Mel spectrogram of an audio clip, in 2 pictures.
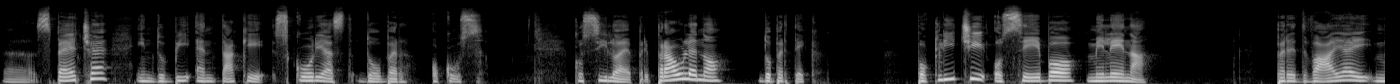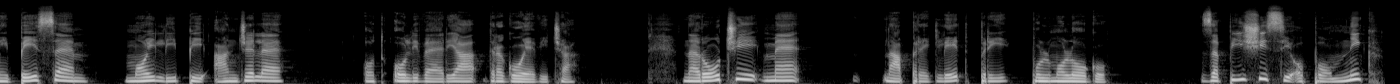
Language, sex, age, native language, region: Slovenian, female, 30-49, Slovenian, Drava region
